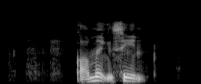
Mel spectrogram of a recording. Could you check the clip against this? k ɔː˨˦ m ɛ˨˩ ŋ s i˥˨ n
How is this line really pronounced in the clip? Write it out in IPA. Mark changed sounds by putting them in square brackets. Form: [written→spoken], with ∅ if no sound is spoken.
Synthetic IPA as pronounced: k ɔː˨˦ m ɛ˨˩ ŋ s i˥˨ n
